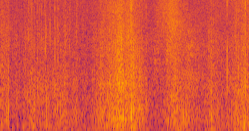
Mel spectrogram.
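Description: Steady hiss of room noise on a speaker's microphone during a pause in speech.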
